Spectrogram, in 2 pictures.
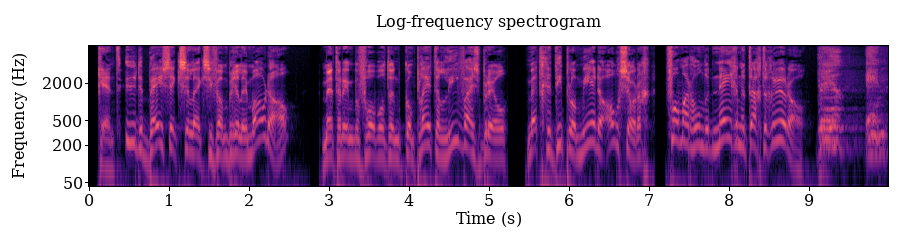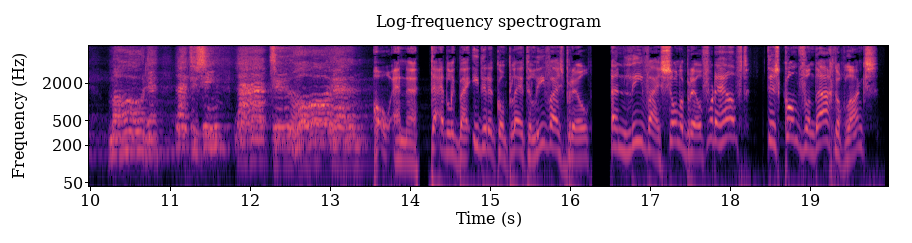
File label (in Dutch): radiospot; levis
